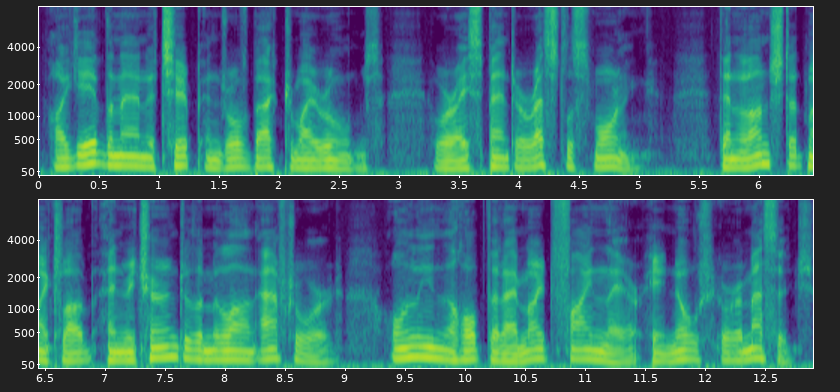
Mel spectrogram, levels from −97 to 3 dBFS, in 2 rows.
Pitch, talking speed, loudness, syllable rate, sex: 105 Hz, 200 wpm, -16 LUFS, 5.2 syllables/s, male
